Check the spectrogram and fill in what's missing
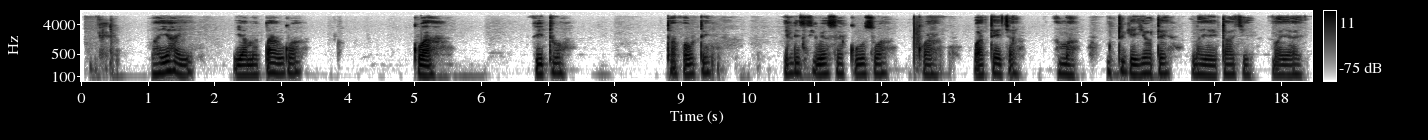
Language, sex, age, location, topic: Swahili, male, 18-24, Nakuru, finance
